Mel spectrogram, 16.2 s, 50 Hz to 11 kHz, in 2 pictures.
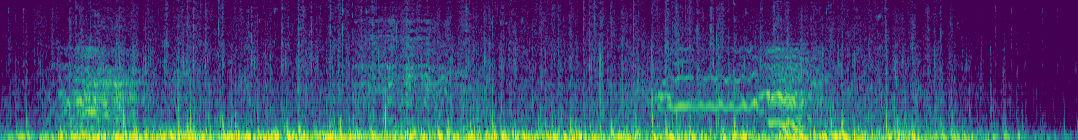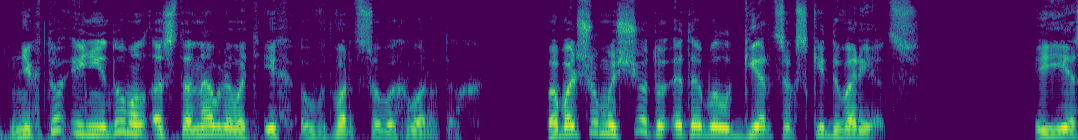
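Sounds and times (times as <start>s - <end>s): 
horse hooves clip-clopping as a horse-drawn carriage sets off: 0.0s - 8.7s
horse neighing: 0.4s - 1.4s, 2.6s - 3.7s, 4.8s - 6.4s
speech: 8.2s - 15.0s, 15.8s - 16.1s.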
